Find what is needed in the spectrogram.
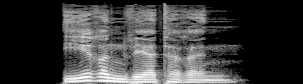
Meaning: inflection of ehrenwert: 1. strong genitive masculine/neuter singular comparative degree 2. weak/mixed genitive/dative all-gender singular comparative degree
- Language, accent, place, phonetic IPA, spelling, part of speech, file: German, Germany, Berlin, [ˈeːʁənˌveːɐ̯təʁən], ehrenwerteren, adjective, De-ehrenwerteren.ogg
